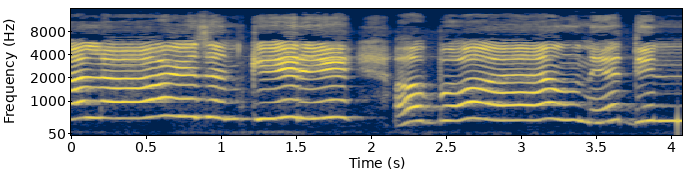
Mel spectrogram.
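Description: A boy singing unaccompanied in a high voice: two long held phrases with a wavering pitch, the second starting after a brief break about two seconds in.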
